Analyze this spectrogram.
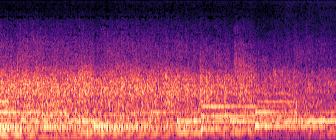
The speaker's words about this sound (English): Clap for Jesus. Palmas para Jesus.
